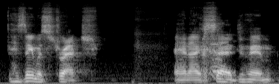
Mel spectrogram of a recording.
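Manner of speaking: ordinary talk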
